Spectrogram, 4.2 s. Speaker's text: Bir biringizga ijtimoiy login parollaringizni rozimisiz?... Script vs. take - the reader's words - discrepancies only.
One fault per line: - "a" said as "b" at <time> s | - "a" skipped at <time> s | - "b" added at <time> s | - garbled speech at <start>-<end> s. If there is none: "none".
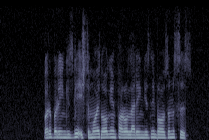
none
